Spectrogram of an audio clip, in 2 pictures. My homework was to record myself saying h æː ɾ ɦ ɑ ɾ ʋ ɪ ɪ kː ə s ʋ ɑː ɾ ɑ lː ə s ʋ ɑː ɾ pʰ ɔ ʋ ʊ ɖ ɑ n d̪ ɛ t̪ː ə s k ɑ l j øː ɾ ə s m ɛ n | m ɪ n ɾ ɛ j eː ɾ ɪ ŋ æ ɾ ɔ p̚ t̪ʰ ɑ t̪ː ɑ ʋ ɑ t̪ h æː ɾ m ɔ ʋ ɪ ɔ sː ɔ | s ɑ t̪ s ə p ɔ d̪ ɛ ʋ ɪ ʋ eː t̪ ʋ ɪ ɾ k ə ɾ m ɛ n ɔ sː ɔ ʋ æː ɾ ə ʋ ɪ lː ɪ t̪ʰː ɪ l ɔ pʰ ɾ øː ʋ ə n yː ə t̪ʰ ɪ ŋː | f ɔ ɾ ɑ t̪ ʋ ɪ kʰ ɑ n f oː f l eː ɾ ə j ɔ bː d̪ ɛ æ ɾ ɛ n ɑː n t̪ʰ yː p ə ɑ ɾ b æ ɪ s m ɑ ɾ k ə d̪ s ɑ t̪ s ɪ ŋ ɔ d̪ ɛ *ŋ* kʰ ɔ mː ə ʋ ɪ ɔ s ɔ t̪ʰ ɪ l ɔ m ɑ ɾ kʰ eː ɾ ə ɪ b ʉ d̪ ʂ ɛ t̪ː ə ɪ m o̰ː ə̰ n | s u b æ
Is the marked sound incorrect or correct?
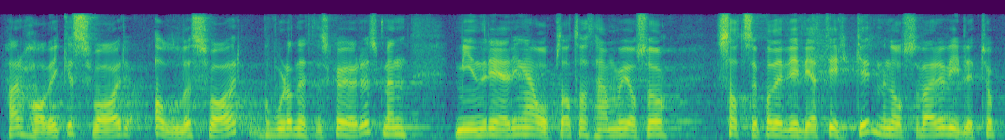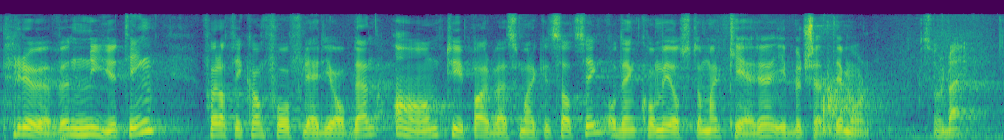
incorrect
